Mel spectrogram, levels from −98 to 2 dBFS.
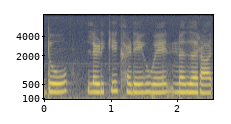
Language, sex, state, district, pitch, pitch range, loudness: Hindi, female, Madhya Pradesh, Bhopal, 260 Hz, 250-265 Hz, -13 LUFS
